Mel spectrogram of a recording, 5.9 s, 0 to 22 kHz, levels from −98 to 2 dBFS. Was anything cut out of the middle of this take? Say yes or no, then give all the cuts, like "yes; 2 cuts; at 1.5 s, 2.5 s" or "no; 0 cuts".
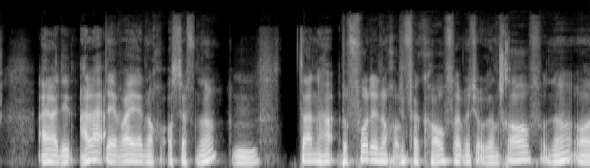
yes; 6 cuts; at 1.0 s, 1.9 s, 3.4 s, 4.0 s, 4.5 s, 5.0 s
